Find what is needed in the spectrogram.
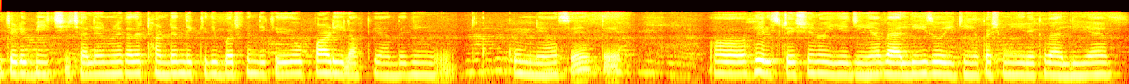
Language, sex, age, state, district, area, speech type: Dogri, female, 60+, Jammu and Kashmir, Reasi, rural, spontaneous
